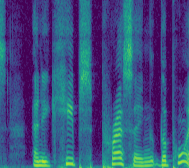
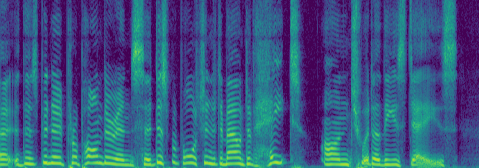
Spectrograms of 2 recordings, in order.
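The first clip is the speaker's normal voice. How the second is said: put-on clumsy, poorly done British accent; 4 semitones higher than usual. Retelling what a man said to Elon Musk, in a bad British accent. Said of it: "I don't do a British accent very well".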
